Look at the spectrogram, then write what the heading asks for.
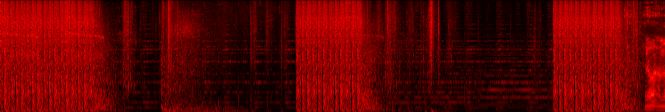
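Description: Video game gunfire in rapid automatic bursts, three long stretches of dense shooting separated by quieter gaps with scattered single shots and clatter, loud and close.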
